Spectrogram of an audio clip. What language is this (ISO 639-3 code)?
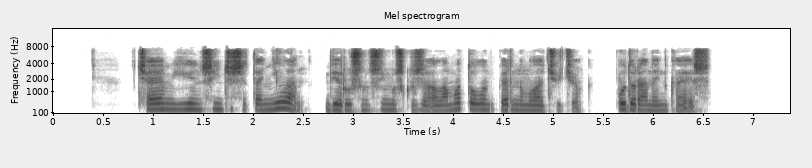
chm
